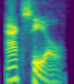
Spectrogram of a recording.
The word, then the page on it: axial: American English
